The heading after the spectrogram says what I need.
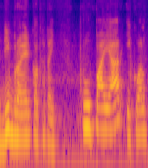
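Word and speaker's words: de Broglie: তারপরে ডিব্রয়, ওকে, এটার অ্যাকচুয়াল উচ্চারণ হচ্ছে ডিব্রয়। তো ডিব্রগলি কি বলছে?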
